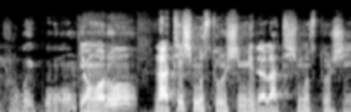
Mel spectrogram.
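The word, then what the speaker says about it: latissimus dorsi: 라티시무스 돌시. 이게 레티시머스 돌시라고 알고 있었는데 레티시머스 돌사이가 미국식 발음이고 라티시무스 돌시가 영국식 발음입니다.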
